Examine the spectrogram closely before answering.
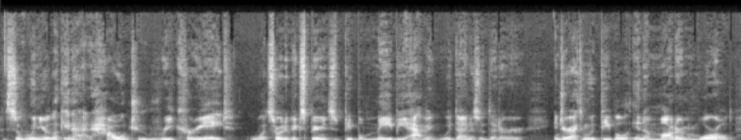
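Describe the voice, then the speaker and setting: Husky-voiced man hosting a podcast. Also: medium pitch, fairly quick, hardly any pauses, darkish tone. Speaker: podcast host. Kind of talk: conversational podcast interview.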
